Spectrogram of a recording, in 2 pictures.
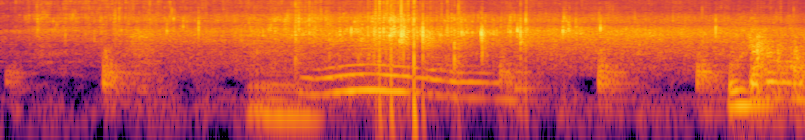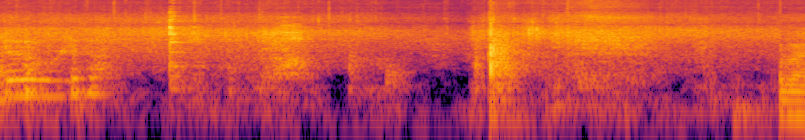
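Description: Parathas frying on a pan at an outdoor family picnic in early winter, a soft continuous sizzle with scraping and stirring strokes and an occasional clack, while voices talk briefly and a melodic voice rises over it.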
